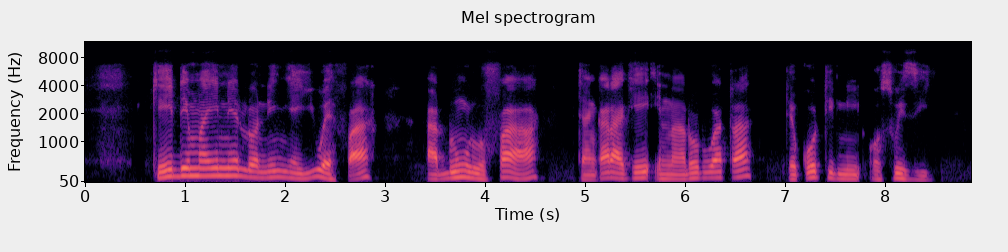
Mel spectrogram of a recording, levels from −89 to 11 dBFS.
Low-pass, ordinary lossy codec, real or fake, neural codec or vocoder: 7.2 kHz; Opus, 16 kbps; fake; codec, 16 kHz, 4 kbps, X-Codec, WavLM features, trained on Multilingual LibriSpeech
